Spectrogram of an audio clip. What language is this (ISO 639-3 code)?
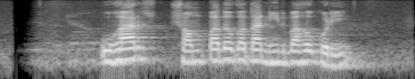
ben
